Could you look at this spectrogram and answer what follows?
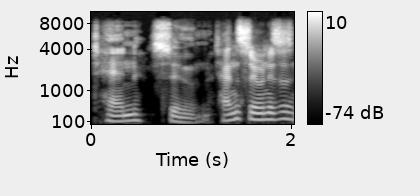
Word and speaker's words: TenSoon: His father sat in his chair speaking quietly with Tensoon, the Venture Condra.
